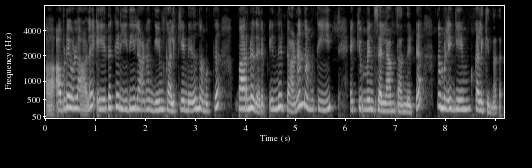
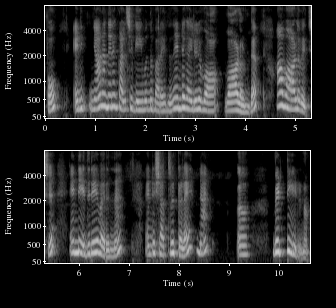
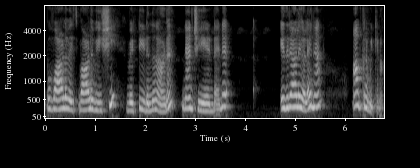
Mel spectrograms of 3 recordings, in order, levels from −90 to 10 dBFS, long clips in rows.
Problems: none marked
